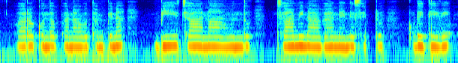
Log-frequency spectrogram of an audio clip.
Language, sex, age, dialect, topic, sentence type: Kannada, female, 18-24, Central, agriculture, statement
